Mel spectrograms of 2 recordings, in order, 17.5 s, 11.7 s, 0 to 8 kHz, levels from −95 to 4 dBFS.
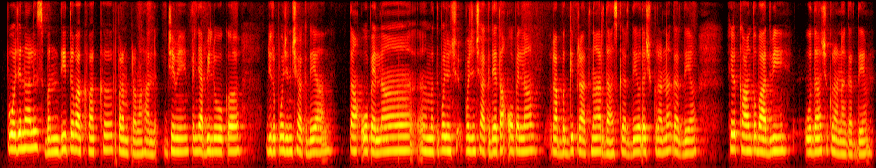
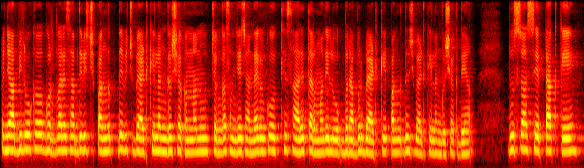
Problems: none marked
